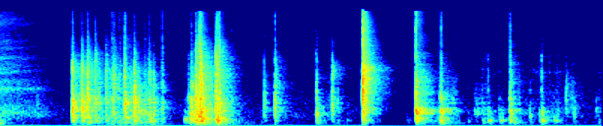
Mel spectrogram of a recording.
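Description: Lid of a plastic storage-bin sandblasting cabinet being set in place and its clip latches snapped shut: a run of plastic thunks and clicks, with one sharp snap about five seconds in.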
